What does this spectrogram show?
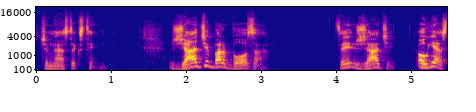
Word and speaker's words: Jade: team jaaji Barbosa see jaaji oh yes the J by the way it's not like in Spanish it's not it's got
